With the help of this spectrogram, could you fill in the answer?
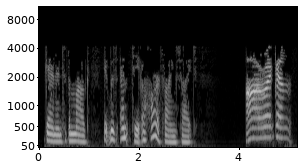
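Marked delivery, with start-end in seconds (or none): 4.1-5.0 put-on slow, high drunken drawl; drunk, concentrating. A narrator's reading. Drunk dwarf considering the question, slow and slurred. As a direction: drag it out, concentrating hard through the drink. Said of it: "he tried again".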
